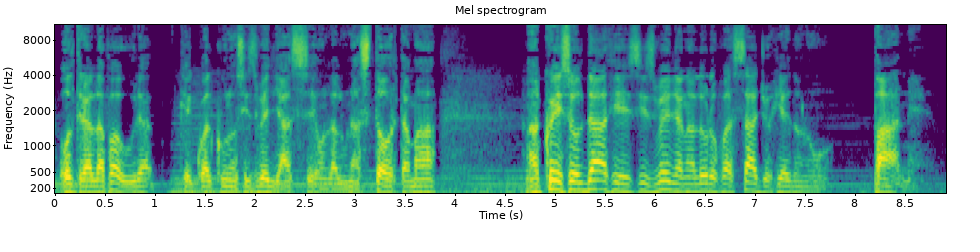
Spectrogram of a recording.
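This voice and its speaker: A man tells a story of wartime history as a stage actor, with dramatic emphasis and deliberate pauses. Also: mid-range voice. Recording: live music mixed under the voice. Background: live musical accompaniment.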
